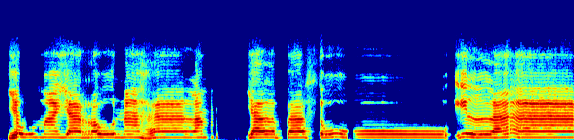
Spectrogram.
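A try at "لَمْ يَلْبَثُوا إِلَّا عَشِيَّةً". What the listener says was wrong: Jangan kepanjangan. Illa asyiyatan. 2 harokat aja.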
